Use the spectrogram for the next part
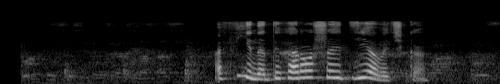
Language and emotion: Russian, positive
